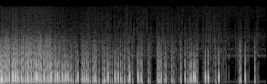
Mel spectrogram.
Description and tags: hdd external folder-access long
A longer burst of data access on an external 3.5 inch USB hard drive recorded with an induction coil.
